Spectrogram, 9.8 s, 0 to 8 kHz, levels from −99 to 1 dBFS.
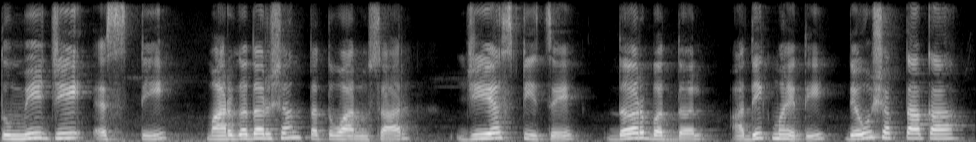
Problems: none marked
